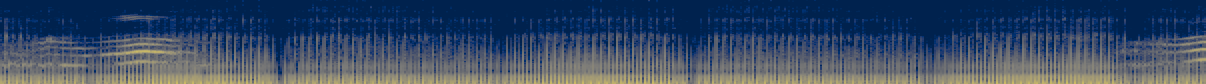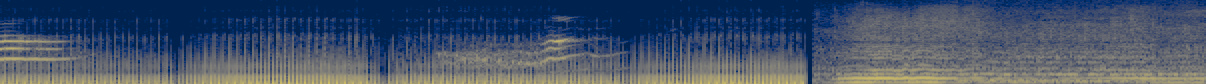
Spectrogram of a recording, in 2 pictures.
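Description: Domestic cat purring in a steady rhythm that pauses about once a second with each breath, with short meows about half a second in, at about six seconds and near nine seconds. In the last two seconds it gives way to a honeybee buzzing.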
